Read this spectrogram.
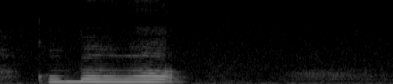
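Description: A young woman close to a microphone calls out a drawn-out word in a high voice.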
